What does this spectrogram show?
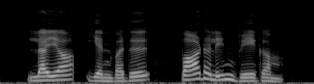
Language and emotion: Tamil, neutral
